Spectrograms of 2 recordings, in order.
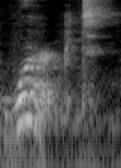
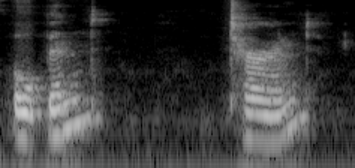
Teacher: when you have a voiceless voiceless consonant it's gonna sound like T but when it's voiced it will sound like a D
